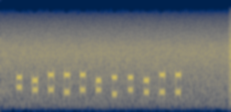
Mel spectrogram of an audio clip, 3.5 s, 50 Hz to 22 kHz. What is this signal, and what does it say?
DTMF, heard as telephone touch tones, dialled by machine, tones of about 80 ms, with a squelch burst at the end. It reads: 07969728466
